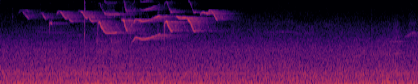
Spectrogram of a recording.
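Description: A small tailless bird singing, a quick run of high, thin chirps and twitters in the first half, faint over a steady low wind-like hiss that continues alone afterward.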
